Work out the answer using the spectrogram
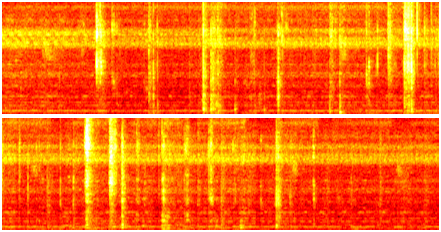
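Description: Faint chewing of fried chicken pakora: soft irregular crunches and wet mouth clicks at uneven intervals, over a low steady electrical hum.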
